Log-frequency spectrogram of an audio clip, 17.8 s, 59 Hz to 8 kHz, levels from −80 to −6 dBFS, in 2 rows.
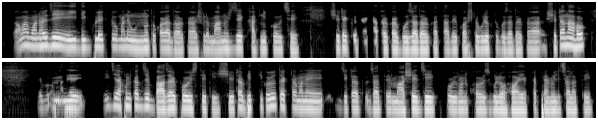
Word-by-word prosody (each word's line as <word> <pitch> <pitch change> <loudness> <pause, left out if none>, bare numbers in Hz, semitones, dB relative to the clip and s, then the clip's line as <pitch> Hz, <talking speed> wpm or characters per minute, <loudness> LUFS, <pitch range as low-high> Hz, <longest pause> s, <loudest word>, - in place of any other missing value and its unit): তো - - -31
আমার 180 +3 0
মনে 170 0 +2
হয় 175 +1 +5
যে - - +7 0.2
এই 150 - +4
দিকগুলো 150 +2 +1
একটু 160 - -10
মানে 150 0 0
উন্নত 135 +1 0
করা 135 0 +2
দরকার 120 +1 -2
আসলে 130 +2 -6
মানুষ 130 +2 0
যে 135 - +4
খাটনি 120 +1 -2
করছে, 120 -2 -2 0.6
সেটা 135 0 -2
একটু 130 - -7
দেখা 125 0 -7
দরকার 130 0 +2
বোঝা 125 +1 +4
দরকার 120 0 0
তাদের 120 +1 -2
কষ্টগুলো 130 +1 -1
একটু 130 +1 -13
বোঝা 120 0 -1
দরকার 120 +1 -3 0.2
সেটা 140 +6 0
না 180 - +6
হোক। 165 +2 +5 0.7
এবং 140 +2 -12 0.2
মানে 140 +1 +3 0.5
এই 165 - -9
যে 175 - -1
এখনকার 170 0 0
যে 165 - +5
বাজার 130 +2 +6
পরিস্থিতি 130 -3 +1 0.2
সেটা 125 +3 0
ভিত্তি 140 +2 -2
করেও 165 +3 +3
তো 165 - +2
একটা 145 - -7
মানে 135 0 +2 0.5
যেটা 130 +1 -2 0.3
যাতে 120 +1 -1 0.2
মাসে 120 +2 +2
যেই 125 -1 +5 0.2
পরিমাণ 125 -1 +1
খরচগুলো 125 0 +1
হয় 120 -1 +4
একটা 125 - -8
ফ্যামিলি 120 -1 0
চালাতে 120 0 -1
130 Hz, 185 wpm, -21 LUFS, 120-140 Hz, 0.7 s, যে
